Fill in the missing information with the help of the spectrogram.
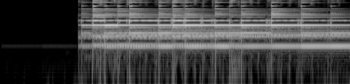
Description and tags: Tall ship alarm bell
Alert, Emergency, Alarm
